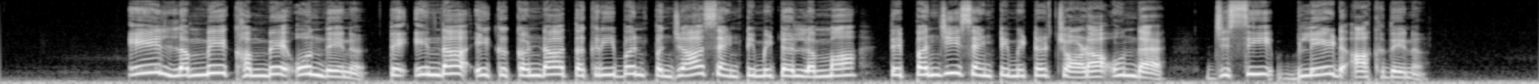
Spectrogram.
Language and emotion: Dogri, neutral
